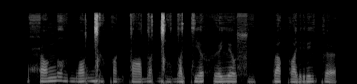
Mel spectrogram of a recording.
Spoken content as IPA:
ħ ɔ ŋ ʁʷ i̤ b ɔ ɡ͡ǀ i̤ qʷ ɐ ɡ tˤ ɐ dˤ ʏ ɡ͡ǀ ə dˤ ʊ tʲ ə f ʏ lʲ ɔ sʷ ə̤ pː ə qʷ ɐ rʲ ʊ lʲ k œ

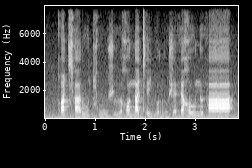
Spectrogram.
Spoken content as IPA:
qʼ ʌ˥ t͡ɕʰ a˩ ɾ uː˥ t͡ɕʰ uː˩ ʃ ɯː˩ χ o˥ n a˥ cʰ e˩ ʎ o˩ r o̤˩ ʃ ɛ˩ h ɛ˥ ʁ uː˥ n ɯ˥ h aː˥

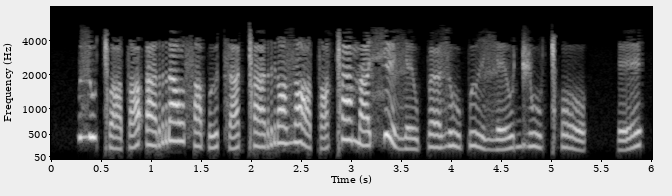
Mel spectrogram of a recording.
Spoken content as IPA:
z u˥ ǀ o˩ i̯ tˤ u˩˥ ʔ a˧ r a˥ u̯ sˤ a˧ p ɯ˩˥ t͡s a˩˥ ǀ a˧ r e˥ zˤ e˥˩ u̯ tˤ a˩˥ ǀ a˥ m a˧ ɕ e˥˩ ɮ e˩ u̯ p œ˧ z u˥˩ p ɯ˥˩ i̯ ɮ e˩˥ u̯ d͡ʒ u˥˩ ǀʰ o˥˩ | e˩˥

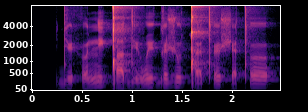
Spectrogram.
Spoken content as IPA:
d ʉ˨ h o˨ n i˦ ǃ a˨ d ɨ˨ w ɨ˦ ɡ ɵ˦ ʒ u˦ ǃ ɐ˨ tʼ ɵ˦ ʃ ɐ˨ tʼ o˦

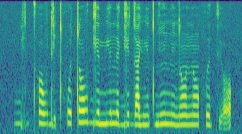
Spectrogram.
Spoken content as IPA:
bʲ ɛ̰ d t̪ʰ ɔ v d ḭ t f o t ɔ v ɡʲ ɛ mʲ ɘ n̪ ɛ ɡʲ ɛ d a vʲ ɔ̃ t ɡ ĩ n̪ ĩ d ɔ̃ n̪ ɔ̃ f ɘ kʲ ɔ̰

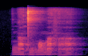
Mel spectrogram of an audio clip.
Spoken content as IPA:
n ã˧ t i˨ m ɔ˨˦ m ã˦˨ f ã˨˦

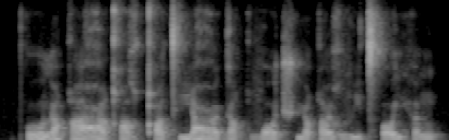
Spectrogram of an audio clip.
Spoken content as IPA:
pʰ o l œ q a ʕ ɘ qʰ ɔ ʁ qʼ œ tʰ i ʕ œ ɡ a q v ɔ t͡ʃʰ y q y ʁ v i t͡sʼ ɔ j h ɐ ŋ

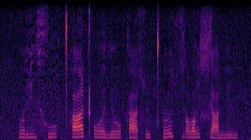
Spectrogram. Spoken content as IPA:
p ɵ ɾ i lʲ x u t̪ʰ a ʈʰ o ə̯ lʲ o k a ɬ ʉ t̪ʰ ɵ ç i lˠ ɨ ɕ a mʲ ɨ

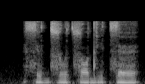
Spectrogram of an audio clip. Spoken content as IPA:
s ɪ d͡z ʊ t͡s ɔ d i t͡s ɛ

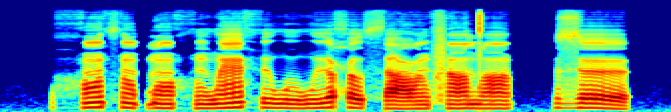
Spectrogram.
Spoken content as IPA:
h ɔ̃ θ ɔ̃ ɓ ɔ̃ h ũ w æ̃ h ʉ w u w ʉ ħ o θ ɑ ʕ ũ f æ̃ dˤ õ | z œ

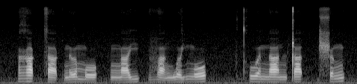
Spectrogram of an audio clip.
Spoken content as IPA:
ɣ a˦˥ k̚ s a˨˩ k̚ n əː˧˥ m o˧ | ŋ a˧˥ j | v a˨˩˨ ŋ w ə˨˩˦ j ŋ o˧˥ | t̪ʰ u˧ ə̯ n a˧ n ʈ a˦˥ t̚ | ʂ ə˧˥ ŋ

